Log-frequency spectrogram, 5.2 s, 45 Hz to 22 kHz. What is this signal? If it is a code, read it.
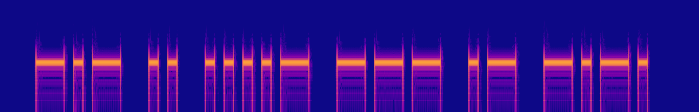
Morse code, heard as a keyed tone, about 17 wpm, 700 Hz. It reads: KI4OAC
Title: USA Call Signs 17wpm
